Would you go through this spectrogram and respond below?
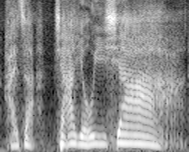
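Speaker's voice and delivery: put-on father soothing a child in a whisper; God's tender whisper. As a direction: hush it gently to a hurting child. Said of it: "上帝在那边笑笑说".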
